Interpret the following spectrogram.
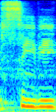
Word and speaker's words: cd: Now, sometimes I'll hear people refer to as the change dur the change dur often as not I refer to this as the cd command.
